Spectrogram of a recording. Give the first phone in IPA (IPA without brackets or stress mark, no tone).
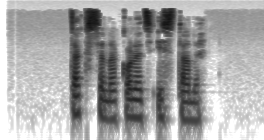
t̪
